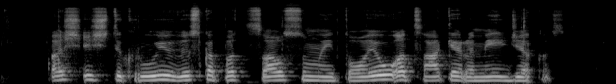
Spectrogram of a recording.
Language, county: Lithuanian, Klaipėda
